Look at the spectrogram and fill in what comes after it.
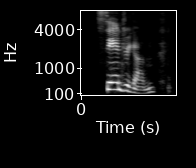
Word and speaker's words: Sandringham: During the Sandringham, am I saying that right? I don't know why I struggled with that one. Sandringham, thank you.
